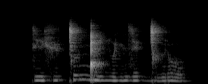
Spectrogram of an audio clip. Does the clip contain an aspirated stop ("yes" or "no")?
no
